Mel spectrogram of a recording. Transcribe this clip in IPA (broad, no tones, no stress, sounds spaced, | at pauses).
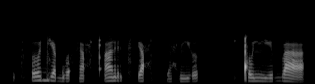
t͡sʼ ɤ dʲ a b ɤ h ɛ̃ ħ qʼ ɛ̃ r t͡sʼ e ħ t͡sʼ e̤ ħ nʲ ɤ | ǃ ʊ nʲ e b a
